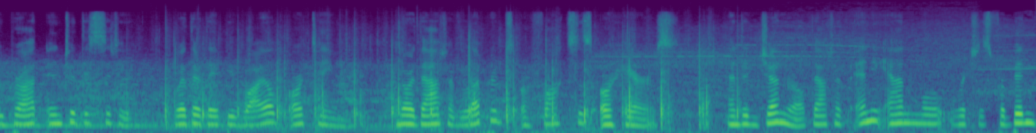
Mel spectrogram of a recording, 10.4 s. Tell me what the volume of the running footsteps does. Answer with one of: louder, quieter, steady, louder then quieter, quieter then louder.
louder.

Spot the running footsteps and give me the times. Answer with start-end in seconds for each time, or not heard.
1.2-7.5.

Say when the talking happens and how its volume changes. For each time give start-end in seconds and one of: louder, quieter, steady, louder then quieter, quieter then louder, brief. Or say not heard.
0.0-10.3 steady.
